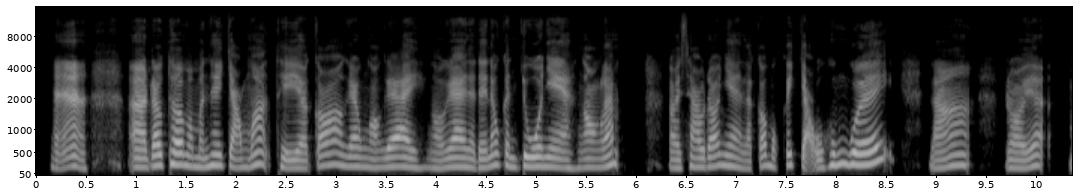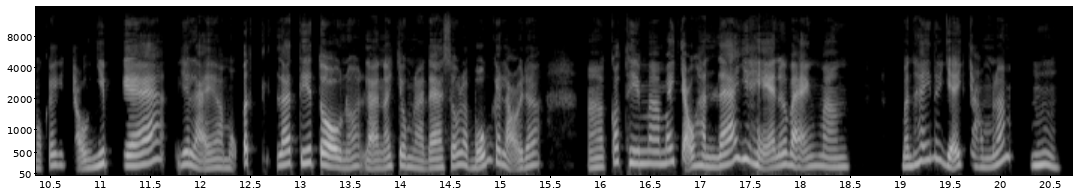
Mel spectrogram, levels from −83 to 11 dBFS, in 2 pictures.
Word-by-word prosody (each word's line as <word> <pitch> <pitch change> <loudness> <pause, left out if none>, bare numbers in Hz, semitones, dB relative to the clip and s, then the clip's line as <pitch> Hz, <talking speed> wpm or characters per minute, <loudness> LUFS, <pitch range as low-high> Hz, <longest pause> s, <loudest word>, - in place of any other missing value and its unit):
À, 175 +2 +2 0.4
à, 190 0 +4
rau 225 +1 +5
thơm 245 -1 +3
mà 215 - -1
mình 200 +1 -3
hay 230 -1 +1
trồng 190 0 -2
á 260 +1 +1
thì 175 -4 -1 0.2
có 235 +2 0
rau 210 -1 0
ngò 185 -2 -4
gai, 200 -2 +2
ngò 170 -1 -6
gai 200 0 +2
là 185 - -2
để 180 +1 -2
nấu 235 +2 -1
canh 215 -6 -4
chua 210 0 +3
nha, 190 -4 0
ngon 185 +1 -3
lắm. 225 +6 +1 0.5
Rồi 175 -1 -2
sau 195 +2 -2
đó 205 +1 +1
nha 220 -4 -2
là 165 -1 -6
có 215 +6 -3
1 200 -4 -5
cái 235 -1 -2
chậu 170 - 0
húng 250 +2 0
quế, 255 - +4 0.4
đó, 225 +7 -1 0.4
rồi 175 +1 -2
á, 225 +1 -1 0.2
1 170 - -7
cái 235 +4 -4
chậu 170 - -2
diếp 260 +2 +2
cá 255 +10 +5 0.2
với 255 0 +2
lại 185 -4 -1
một 165 - -8
ít 290 - +2 0.2
lá 245 +4 +3
tía 275 +1 +1
tô 220 -8 +7
nữa, 190 +5 -4
là 170 - 0
nói 200 +5 -2
chung 215 -3 -2
là 170 -2 -3
đa 185 +3 +1
số 215 +3 -2
là 235 - 0
4 185 - +1
cái 285 -4 0
loại 175 - 0
đó. 235 +6 -2 0.4
À, 195 +3 -3
có 300 - 0
thêm, 275 -2 0
a, 265 - +1
mấy 285 +4 0
chậu - - +5
hành 215 -3 0
lá 250 - +4
với 365 - +3
hẹ 190 - +2
nữa 245 +3 +2
bạn, 220 -1 +1
mà 195 -2 -2 0.6
mình 205 +1 0
thấy 330 +8 -1
nó 375 - -3
dễ 200 - +4
trồng 200 -3 -6
lắm. 290 - 0 0.2
Ừm. 235 -3 0
210 Hz, 235 wpm, -24 LUFS, 190-240 Hz, 0.6 s, tô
